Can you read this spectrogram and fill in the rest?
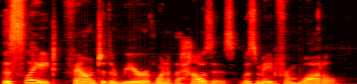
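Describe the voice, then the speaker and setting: Husky, lower-pitched woman reading news. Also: expressive, normal speed, no room sound. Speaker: news reader. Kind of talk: scripted news narration.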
